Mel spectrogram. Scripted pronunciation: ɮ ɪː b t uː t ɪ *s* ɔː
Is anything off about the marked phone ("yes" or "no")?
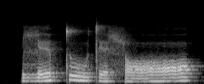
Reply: yes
